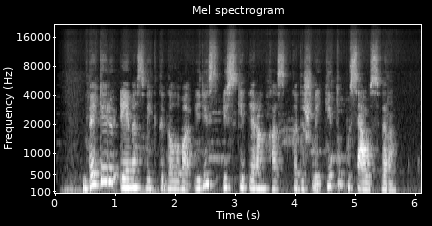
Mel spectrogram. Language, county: Lithuanian, Tauragė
